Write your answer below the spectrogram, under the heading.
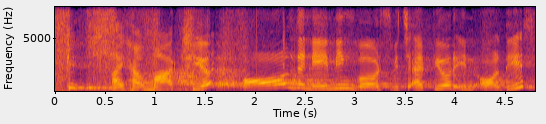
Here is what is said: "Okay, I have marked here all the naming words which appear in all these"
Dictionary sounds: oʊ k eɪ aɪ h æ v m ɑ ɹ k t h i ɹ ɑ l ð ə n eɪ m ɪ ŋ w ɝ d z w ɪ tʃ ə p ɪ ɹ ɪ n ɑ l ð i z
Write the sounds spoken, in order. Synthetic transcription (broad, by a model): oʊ k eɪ aɪ h æ v m ɑ ɹ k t h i ɹ ɑ l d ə n eɪ m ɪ ŋ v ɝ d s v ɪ tʃ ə p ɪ ɹ ɪ n ɑ l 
